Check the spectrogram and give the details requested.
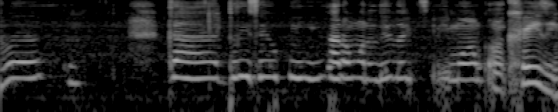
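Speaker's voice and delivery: mock tearful crying, very high-pitched. Retelling kneeling down to pray: imitating own crying prayer. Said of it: "I'm crying".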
